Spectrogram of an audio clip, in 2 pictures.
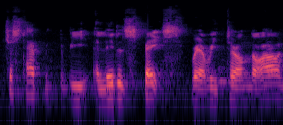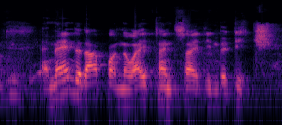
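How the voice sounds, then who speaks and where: A man from Switzerland, telling an animated anecdote at a memorial. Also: medium pitch, normal speed. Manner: animated anecdote with voiced quotes. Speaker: memorial speaker. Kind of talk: storytelling at a memorial.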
